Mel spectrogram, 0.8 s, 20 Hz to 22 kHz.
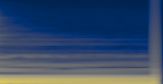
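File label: E1 MARTIN, acoustic guitar; AKAI S6000 CD-ROM - Volume 1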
